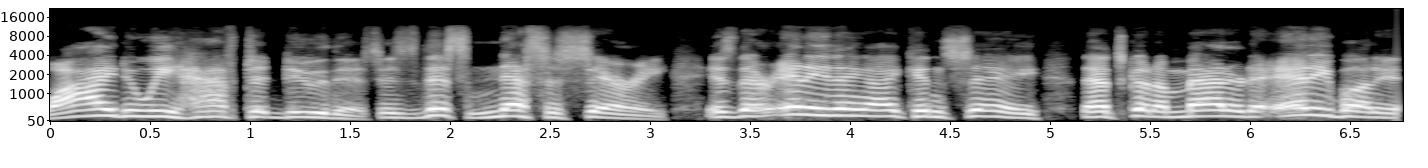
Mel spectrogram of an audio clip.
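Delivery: furious, high-pitched, angry shouting. Walking out of the tunnel before the fans, retelling a man screaming at the speaker. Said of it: "he is just screaming at me".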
